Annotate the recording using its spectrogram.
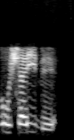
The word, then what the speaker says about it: Ushahidi: It's pronounced Ushahidi, and what it really means is the witnessing.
